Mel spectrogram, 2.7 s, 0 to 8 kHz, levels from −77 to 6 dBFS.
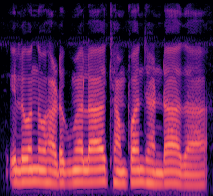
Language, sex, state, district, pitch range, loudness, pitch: Kannada, male, Karnataka, Bidar, 130-140 Hz, -16 LUFS, 135 Hz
